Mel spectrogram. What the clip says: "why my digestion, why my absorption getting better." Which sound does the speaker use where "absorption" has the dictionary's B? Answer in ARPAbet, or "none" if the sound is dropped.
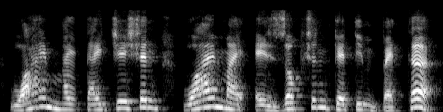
none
